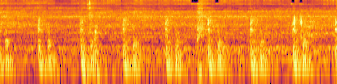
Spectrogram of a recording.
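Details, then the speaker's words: Cheap diesel air heater in a skoolie: quiet evenly spaced fuel dosing pump clicks, about five a second, over low hum; normal operation but loud enough to disturb sleep at night. "that pump is so annoying at night I'm a very light sleeper if you're not a light sleeper then you might be fine but see I lay right here and I just hear that ticking ticking ticking all night drives me crazy"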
